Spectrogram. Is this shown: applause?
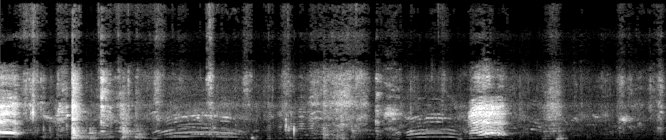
no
